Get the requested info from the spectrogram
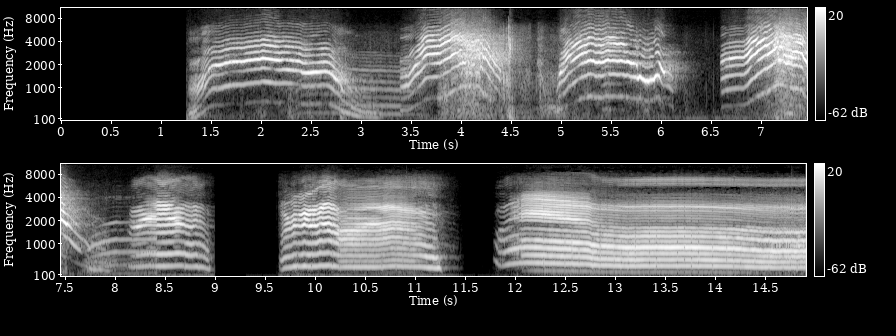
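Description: Cats yowling and caterwauling as in a fight: about seven long, drawn-out calls that rise and fall in pitch, starting about a second in, the last one held longest.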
